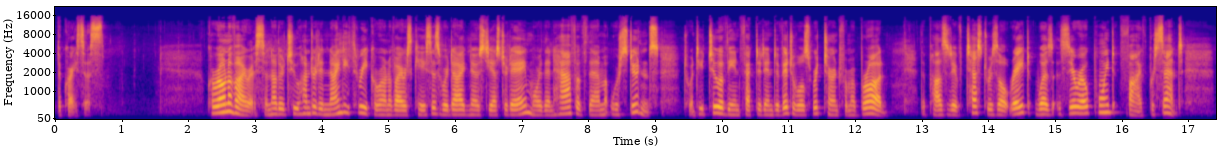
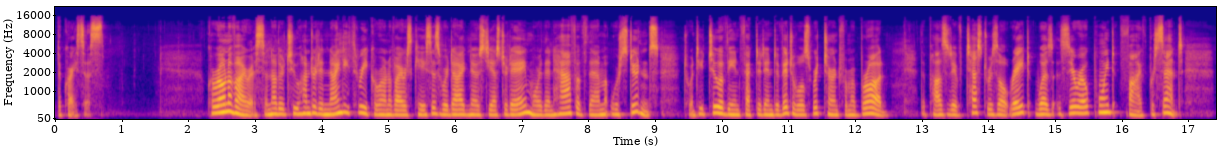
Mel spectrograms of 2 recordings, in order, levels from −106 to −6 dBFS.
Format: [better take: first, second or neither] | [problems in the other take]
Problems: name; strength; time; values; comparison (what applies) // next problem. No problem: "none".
second | thin; very; fading below 400 Hz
